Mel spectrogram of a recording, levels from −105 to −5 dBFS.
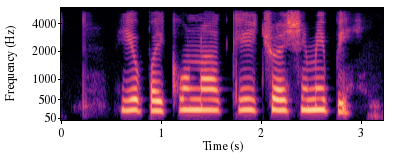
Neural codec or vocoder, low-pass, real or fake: none; 5.4 kHz; real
